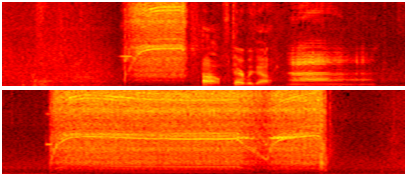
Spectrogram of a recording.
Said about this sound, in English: This log is really hard. Yeah. I swear I know how to use a drill.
